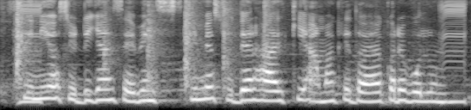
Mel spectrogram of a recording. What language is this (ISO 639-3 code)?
ben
